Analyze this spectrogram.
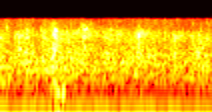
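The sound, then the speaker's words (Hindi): An audience applauds a performer at a live music event, with dense, even clapping that continues steadily throughout without breaks. “बहुत सुंदर, भाई जी के लिए तालियां हो जाए।”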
